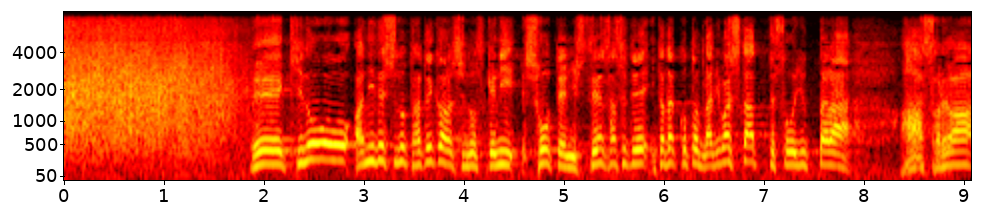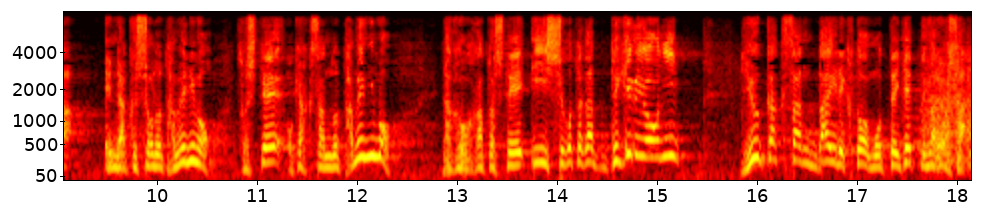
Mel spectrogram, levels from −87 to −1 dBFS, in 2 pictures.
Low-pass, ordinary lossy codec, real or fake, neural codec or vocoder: 7.2 kHz; none; real; none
